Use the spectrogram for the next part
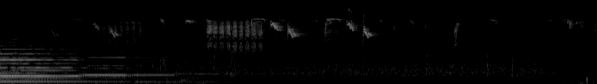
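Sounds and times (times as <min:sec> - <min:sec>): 
bird singing high chirps and trills: 0:00.0 - 0:04.0.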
